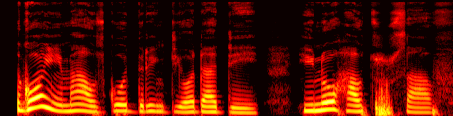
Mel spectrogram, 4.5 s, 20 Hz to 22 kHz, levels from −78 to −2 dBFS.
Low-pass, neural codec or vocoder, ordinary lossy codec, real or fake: none; none; none; real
